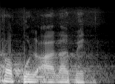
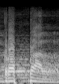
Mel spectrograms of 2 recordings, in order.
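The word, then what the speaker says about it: رب العالمين: Itu yang yang pasnya. La yaghfiru dzunuba illa rabbul alamin. Tidak ada yang bisa memaafkan dosa-dosa kecuali Rabbul Alamin. Bukan Robbal.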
